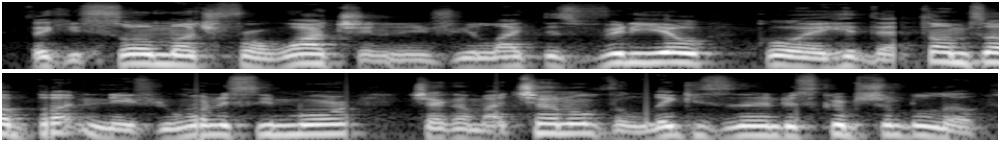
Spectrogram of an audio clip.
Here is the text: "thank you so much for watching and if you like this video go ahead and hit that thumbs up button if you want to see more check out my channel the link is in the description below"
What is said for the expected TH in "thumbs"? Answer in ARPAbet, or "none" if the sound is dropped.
TH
